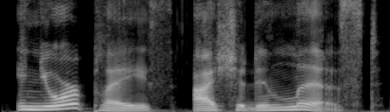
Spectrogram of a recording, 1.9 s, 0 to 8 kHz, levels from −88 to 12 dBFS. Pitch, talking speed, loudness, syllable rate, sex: 165 Hz, 185 wpm, -19 LUFS, 4.9 syllables/s, female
